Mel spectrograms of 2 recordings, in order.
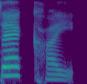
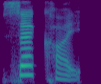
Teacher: So you can hear the first part goes up and then the second part comes down. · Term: pitch accent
